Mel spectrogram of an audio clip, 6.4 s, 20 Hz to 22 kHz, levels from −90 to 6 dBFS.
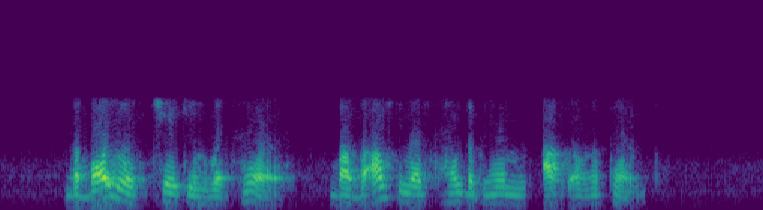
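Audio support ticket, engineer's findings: G.729 codec, whole clip: band held to about 250 Hz to 3.6 kHz, rough synthetic speech texture at 8 kbit/s. Pulse-coded roughness, not simple low-pass filtering.

VoIP packet loss concealed by the speech codec, 1.65 to 1.75 s and 4.58 to 4.69 s: fading extrapolated tone or coloured noise, not silence or clicks. Gaps fit roughly 30 ms and 60 ms of lost frames. The second is scattered.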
